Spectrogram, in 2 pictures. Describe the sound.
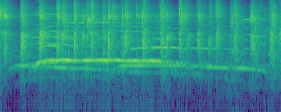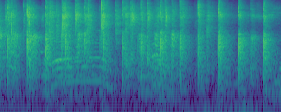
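A room full of people breaks into sustained applause, dense clapping with voices calling out and cheering over it, gradually thinning into scattered individual claps toward the end.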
